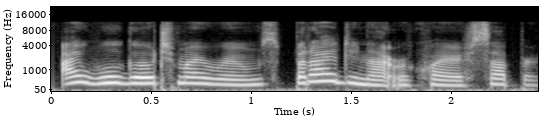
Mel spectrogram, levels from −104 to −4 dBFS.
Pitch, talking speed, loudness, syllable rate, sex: 250 Hz, 295 wpm, -16 LUFS, 6.6 syllables/s, female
